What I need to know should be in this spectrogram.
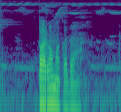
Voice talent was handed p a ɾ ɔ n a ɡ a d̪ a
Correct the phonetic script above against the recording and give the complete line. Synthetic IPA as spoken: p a ɾ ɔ m a k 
